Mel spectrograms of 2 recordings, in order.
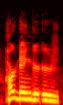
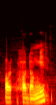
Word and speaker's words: Hardanger: For one particular glacier, Hardanger's Glacier. Do you want to pronounce that for us, Jan? Hardanger.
